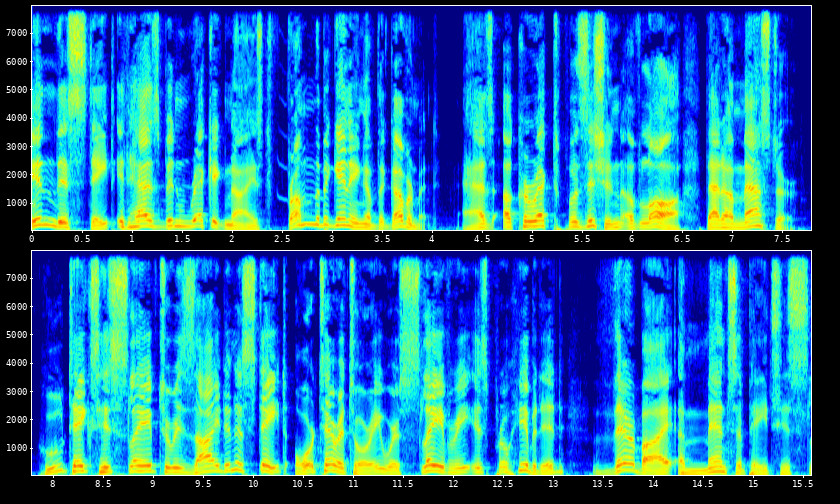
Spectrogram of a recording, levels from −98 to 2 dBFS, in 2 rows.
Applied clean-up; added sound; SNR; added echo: none; none; none; none.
